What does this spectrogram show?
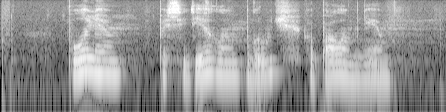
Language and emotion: Russian, sad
